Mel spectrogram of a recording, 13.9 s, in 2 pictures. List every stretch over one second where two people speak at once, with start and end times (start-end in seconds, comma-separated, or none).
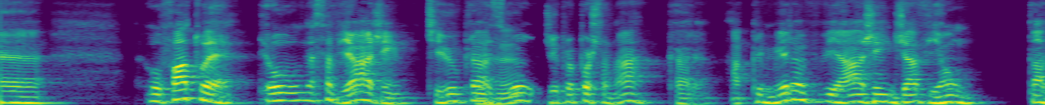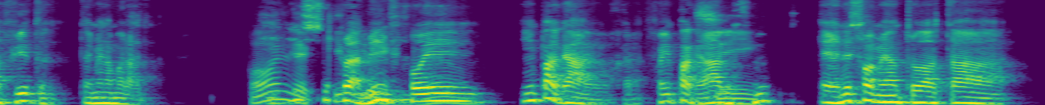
8.7-10.1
